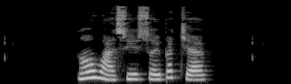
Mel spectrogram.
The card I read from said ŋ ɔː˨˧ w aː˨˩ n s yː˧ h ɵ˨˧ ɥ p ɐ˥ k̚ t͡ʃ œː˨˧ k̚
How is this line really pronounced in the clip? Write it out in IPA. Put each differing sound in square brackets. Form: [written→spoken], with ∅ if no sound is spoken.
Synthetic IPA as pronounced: ŋ ɔː˨˧ w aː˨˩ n s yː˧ [h→s] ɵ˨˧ ɥ p ɐ˥ [k̚→t̚] t͡ʃ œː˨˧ k̚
